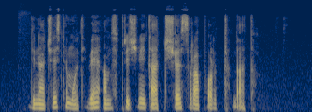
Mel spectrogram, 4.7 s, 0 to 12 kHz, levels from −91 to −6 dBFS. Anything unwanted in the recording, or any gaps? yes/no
no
